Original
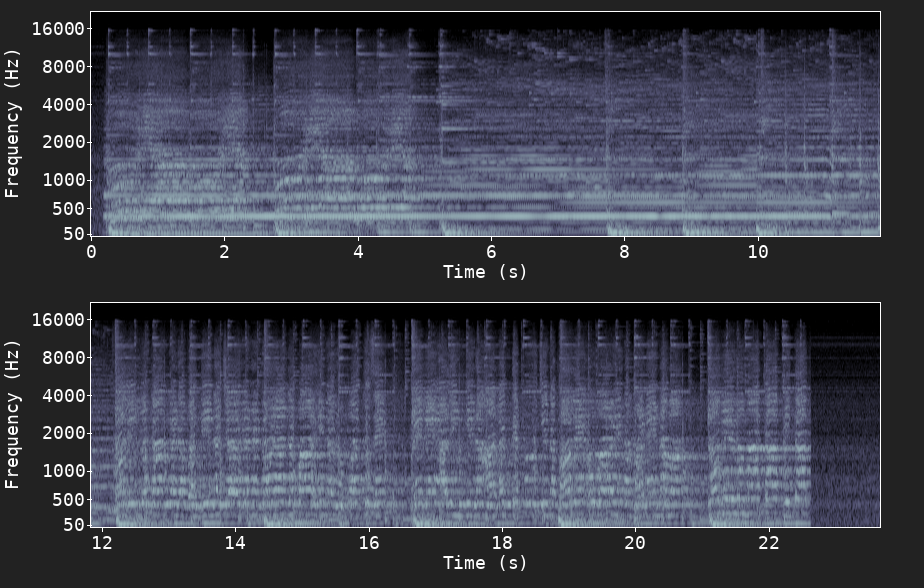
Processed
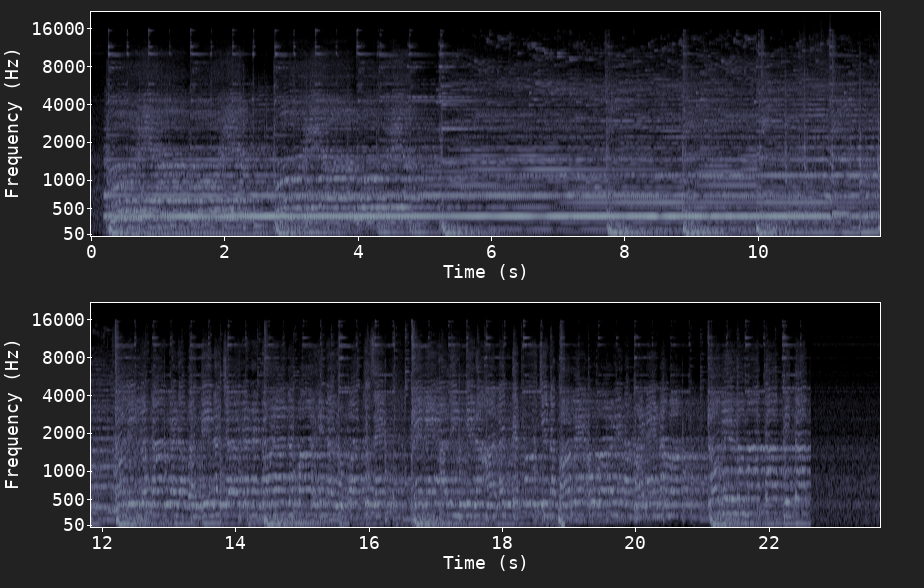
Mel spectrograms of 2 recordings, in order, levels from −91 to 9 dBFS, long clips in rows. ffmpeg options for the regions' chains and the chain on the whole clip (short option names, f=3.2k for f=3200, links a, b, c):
-filter_complex "[0:a]asettb=1/sr,asplit=3[a][b][c];[a]atrim=end=10.614[d];[b]atrim=start=10.61:end=11.1,asetpts=PTS-STARTPTS,afade=t=in:d=0.004:c=qsin,afade=t=out:st=0.486:d=0.004:c=qsin,highshelf=f=7.8k:g=3.5,aeval=exprs='0.0794*(abs(mod(val(0)/0.0794+3,4)-2)-1)':c=same[e];[c]atrim=start=11.096[f];[d][e]acrossfade=d=0.004:c1=hsin:c2=qsin[g];[g][f]acrossfade=d=0.004:c1=qsin:c2=hsin,asettb=1/sr,asplit=3[h][i][j];[h]atrim=end=18.944[k];[i]atrim=start=18.94:end=21.14,asetpts=PTS-STARTPTS,afade=t=in:d=0.004:c=qsin,afade=t=out:st=2.196:d=0.004:c=qsin,highpass=f=140:w=0.5412,highpass=f=140:w=1.3066,highshelf=f=6.5k:g=-10.5[l];[j]atrim=start=21.136[m];[k][l]acrossfade=d=0.004:c1=hsin:c2=qsin[n];[n][m]acrossfade=d=0.004:c1=qsin:c2=hsin,highpass=f=130:p=1,acrossover=split=410[o][p];[p]acompressor=threshold=-31dB:ratio=6[q];[o][q]amix=inputs=2:normalize=0,volume=-8.5dB"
